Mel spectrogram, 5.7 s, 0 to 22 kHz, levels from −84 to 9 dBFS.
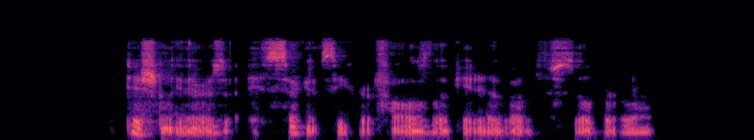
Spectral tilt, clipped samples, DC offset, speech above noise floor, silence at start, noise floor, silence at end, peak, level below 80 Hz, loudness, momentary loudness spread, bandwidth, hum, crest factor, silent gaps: -4 dB/octave; under 0.1%; under 0.1%; over 62 dB; 0.95 s; under -90 dBFS; 0.75 s; -8 dBFS; -62 dBFS; -27 LUFS; 10 LU; 8.2 kHz; none; 20 dB; none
